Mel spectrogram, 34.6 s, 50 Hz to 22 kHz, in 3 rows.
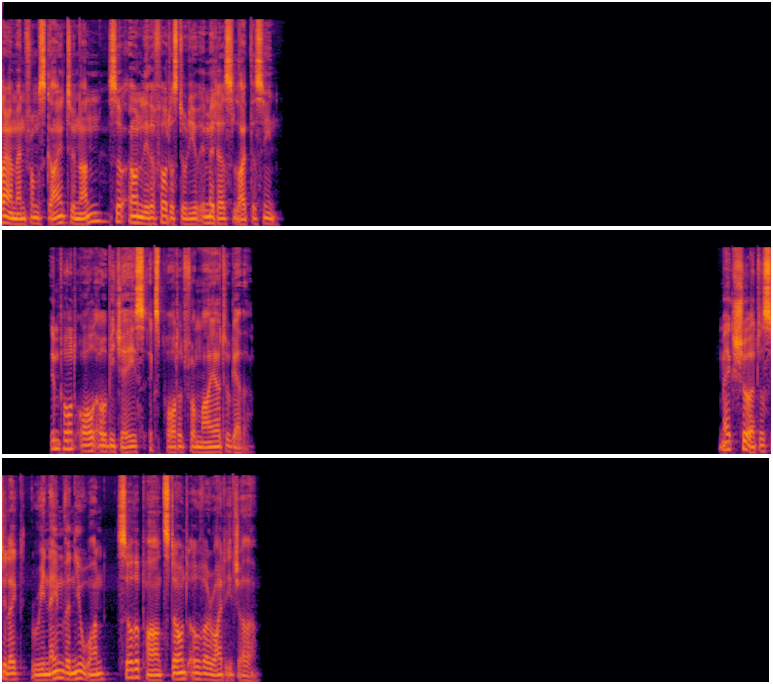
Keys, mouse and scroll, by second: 4.1 click, 6.6 alt+click, 11.5 click, 15.1 click, 18.4 Return, 25.1 click, 32.3 click.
